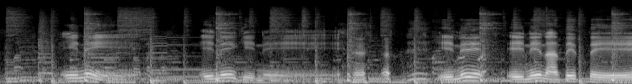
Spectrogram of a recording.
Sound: laughing

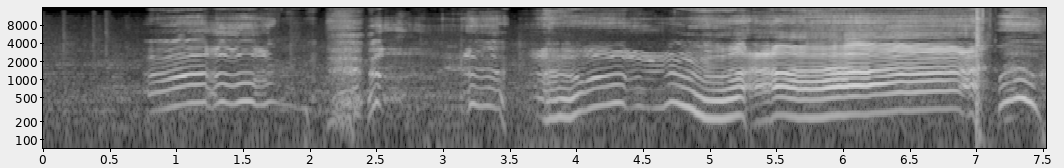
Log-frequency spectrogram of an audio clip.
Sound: the sounds of pain and suffering

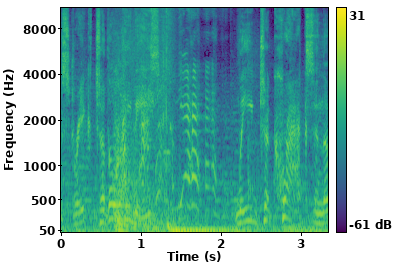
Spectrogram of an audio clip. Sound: laughing

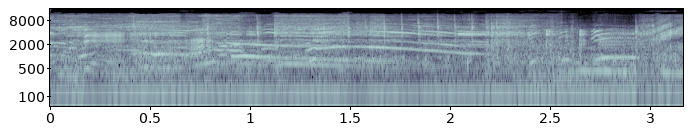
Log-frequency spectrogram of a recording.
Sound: characters celebrating

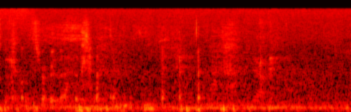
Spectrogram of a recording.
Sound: man laughing

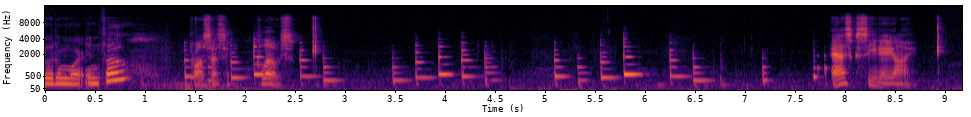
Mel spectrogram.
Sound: Seeing AI sounds

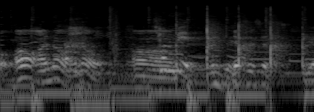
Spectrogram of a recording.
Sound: hands clapping

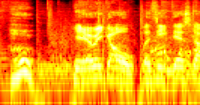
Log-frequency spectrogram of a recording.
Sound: gasps

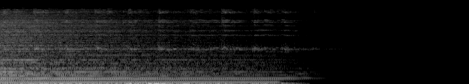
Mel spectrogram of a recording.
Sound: upbeat festive music; sleigh bells ring

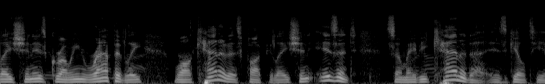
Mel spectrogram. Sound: speaking foreign language

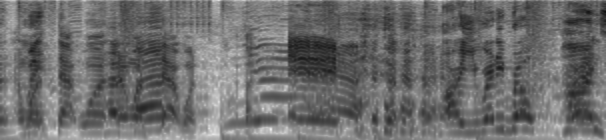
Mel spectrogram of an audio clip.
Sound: laughing

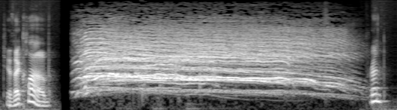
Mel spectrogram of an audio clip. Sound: kids cheering

